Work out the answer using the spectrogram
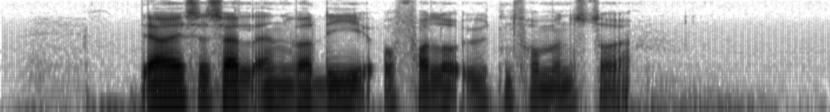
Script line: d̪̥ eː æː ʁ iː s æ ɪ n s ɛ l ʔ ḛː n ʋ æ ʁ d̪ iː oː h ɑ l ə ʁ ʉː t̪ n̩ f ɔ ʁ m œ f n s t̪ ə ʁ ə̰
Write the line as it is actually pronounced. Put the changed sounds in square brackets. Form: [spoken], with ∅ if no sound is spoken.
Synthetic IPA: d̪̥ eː æː ʁ iː s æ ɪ [∅] s ɛ l ʔ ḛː n ʋ æ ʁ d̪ iː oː [f] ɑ l ə ʁ ʉː t̪ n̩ f ɔ ʁ m œ [∅] n s t̪ ə ʁ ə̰

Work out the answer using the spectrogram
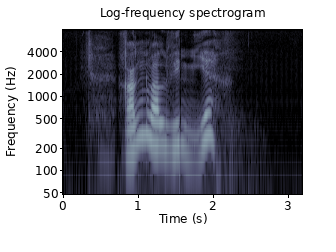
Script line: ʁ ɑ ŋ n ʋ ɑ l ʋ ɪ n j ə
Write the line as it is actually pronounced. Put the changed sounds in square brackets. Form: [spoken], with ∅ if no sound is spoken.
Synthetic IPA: ʁ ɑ ŋ n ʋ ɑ l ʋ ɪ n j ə

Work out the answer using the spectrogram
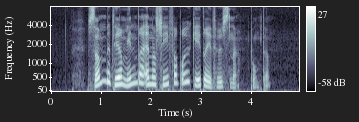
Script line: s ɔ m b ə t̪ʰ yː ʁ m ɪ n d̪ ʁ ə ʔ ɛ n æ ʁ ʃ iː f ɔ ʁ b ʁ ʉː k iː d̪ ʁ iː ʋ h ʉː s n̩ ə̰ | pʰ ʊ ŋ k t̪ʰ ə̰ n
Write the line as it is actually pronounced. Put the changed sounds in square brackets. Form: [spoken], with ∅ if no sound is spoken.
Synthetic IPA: s ɔ m b ə t̪ʰ yː ʁ m ɪ n d̪ ʁ ə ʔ ɛ n æ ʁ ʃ iː f ɔ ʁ b ʁ ʉː k iː d̪ ʁ iː ʋ h ʉː s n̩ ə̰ | pʰ ʊ ŋ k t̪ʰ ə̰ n

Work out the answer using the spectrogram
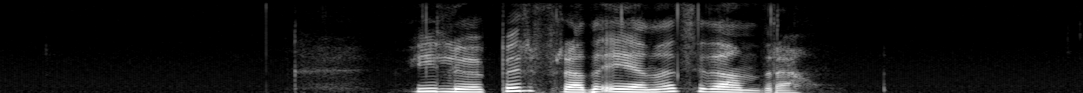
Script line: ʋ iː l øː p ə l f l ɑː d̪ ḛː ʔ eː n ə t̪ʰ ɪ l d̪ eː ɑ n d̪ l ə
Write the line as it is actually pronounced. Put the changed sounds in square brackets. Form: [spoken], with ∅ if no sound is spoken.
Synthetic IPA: ʋ iː l øː p ə [ɾ] f [ɾ] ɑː d̪ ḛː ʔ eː n ə t̪ʰ ɪ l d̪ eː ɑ n d̪ [ɾ] ə

